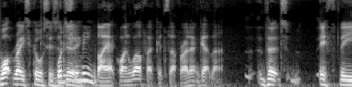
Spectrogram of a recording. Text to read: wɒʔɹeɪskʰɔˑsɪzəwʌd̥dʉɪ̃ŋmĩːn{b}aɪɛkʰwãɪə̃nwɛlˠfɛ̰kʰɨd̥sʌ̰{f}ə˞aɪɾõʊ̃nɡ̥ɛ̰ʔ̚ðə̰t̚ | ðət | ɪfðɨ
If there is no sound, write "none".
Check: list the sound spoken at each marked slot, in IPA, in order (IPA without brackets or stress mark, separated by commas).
b, f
